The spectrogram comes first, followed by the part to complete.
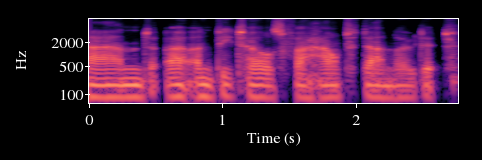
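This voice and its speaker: A man with a London accent, very deep and low in pitch, at a fairly slow pace, in a dry, close sound with no echo. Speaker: speech therapist. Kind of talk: tutorial. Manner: halting.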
